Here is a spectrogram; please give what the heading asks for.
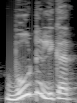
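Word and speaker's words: bootlicker: सीके को हम लोग इंग्लिश में पढ़ते हैं का। अगर आपको कहीं पर सीके लिखा मिले तो उसका उच्चारण करना है का। और आखिरी में ER, तो ER को पढ़ेंगे अर।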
